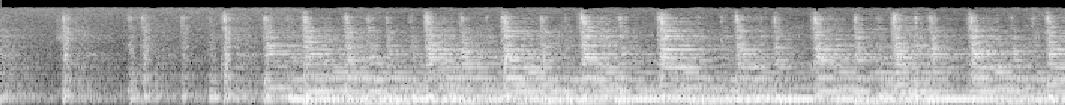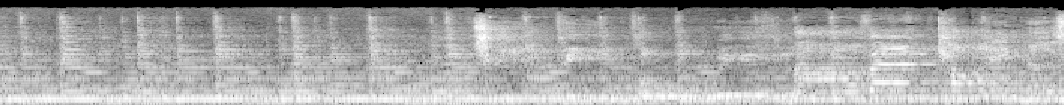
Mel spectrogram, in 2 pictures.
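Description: Ukulele strummed together with an electric bass guitar in an instrumental passage of a live song. After about two seconds of light picking, the full strummed rhythm and bass line come in and run on evenly.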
